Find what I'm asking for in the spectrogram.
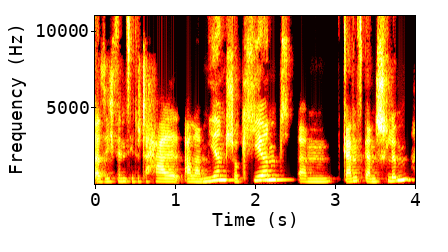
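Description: A woman talks at a moderate pace with a medium pitch and lively intonation. Her voice is somewhat breathy. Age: 30s. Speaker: podcaster and trainee coach. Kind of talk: interview.

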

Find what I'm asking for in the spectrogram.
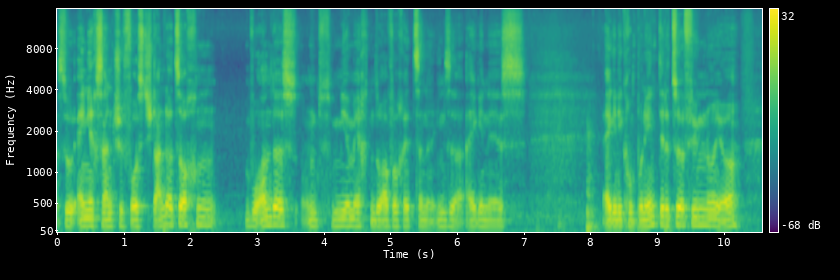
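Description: In a Tyrolean accent, a man speaks at a fairly slow pace and medium pitch, his dark, mellow tone held in a monotone, flat intonation. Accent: Tyrolean Austrian German. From Tyrol, Austria. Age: 20s. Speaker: baker and bread sommelier. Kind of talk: casual interview. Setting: in his café.

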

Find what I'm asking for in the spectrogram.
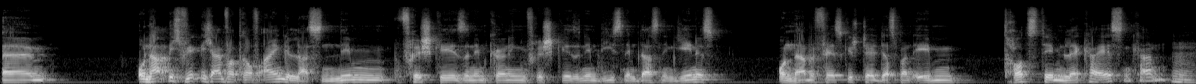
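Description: A man at a fairly low pitch and a fairly slow pace, with ordinary pitch variation. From northern Germany (Bielefeld). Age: 50s. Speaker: self-employed weight-loss client. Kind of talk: interview testimony. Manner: hesitant, many fillers.

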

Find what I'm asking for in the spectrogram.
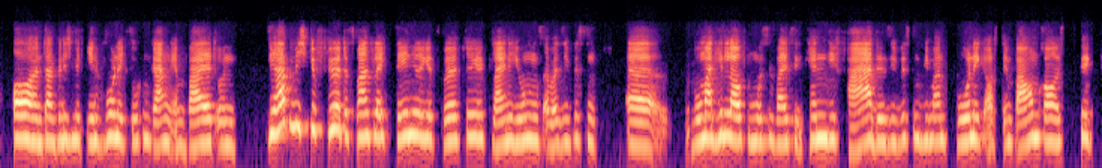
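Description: Fairly high female voice, a plain, everyday voice, at a moderate pace in a dry, close sound with no echo. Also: ordinary pitch variation. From Germany. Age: 30s. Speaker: biologist and conservationist, book subject. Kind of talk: personal life story interview. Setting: video call from Tanzania.

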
